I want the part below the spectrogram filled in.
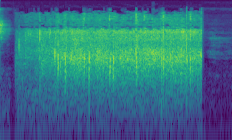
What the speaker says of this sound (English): Let us give them a big virtual applause.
